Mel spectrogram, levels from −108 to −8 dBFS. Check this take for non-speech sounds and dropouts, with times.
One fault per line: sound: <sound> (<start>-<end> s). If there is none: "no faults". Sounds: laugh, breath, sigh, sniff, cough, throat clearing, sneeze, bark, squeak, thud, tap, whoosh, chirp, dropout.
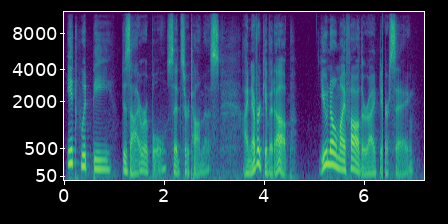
sound: dropout (6.4-6.4 s)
